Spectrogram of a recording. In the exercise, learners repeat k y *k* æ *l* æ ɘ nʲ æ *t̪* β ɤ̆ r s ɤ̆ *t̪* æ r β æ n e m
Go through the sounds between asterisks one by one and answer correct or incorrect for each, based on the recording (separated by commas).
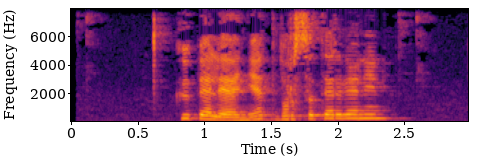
incorrect, correct, correct, correct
